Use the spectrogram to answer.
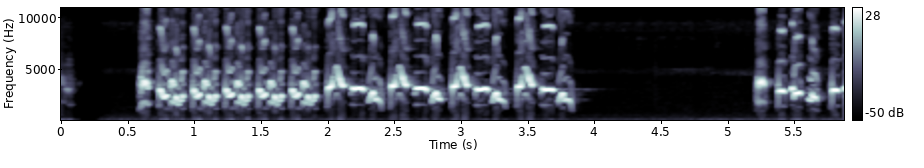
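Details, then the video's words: Sooty-headed bulbul singing densely, a sound meant to draw other bulbuls and train kept birds: fast run of sharp chirps, then warbled, dipping notes, a pause, and a further burst of quick chirps near the end. "Suara Burung Kutilang Gacor Rapat Menekan Lawan"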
